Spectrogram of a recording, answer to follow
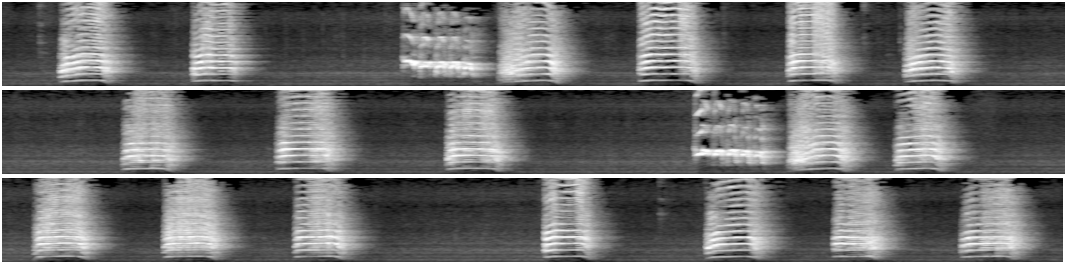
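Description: White cockatoo calling over and over: loud, harsh calls about half a second long, one every second and a half or so. A longer, rasping screech breaks in about four seconds in and again a little past the middle.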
